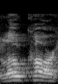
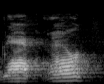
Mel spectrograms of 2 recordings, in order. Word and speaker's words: Lokar: what we're going to do is install a low car shifter I recognize how you pronounce it l o k a r low car or lock R however you want to say it but we're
